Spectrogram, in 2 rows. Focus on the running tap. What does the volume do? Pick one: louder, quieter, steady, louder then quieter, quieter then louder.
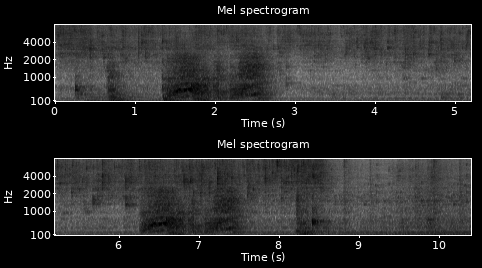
louder.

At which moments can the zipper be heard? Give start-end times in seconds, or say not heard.
1.4-2.6, 6.2-7.5.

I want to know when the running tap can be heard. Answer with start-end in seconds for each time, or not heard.
0.0-10.3.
